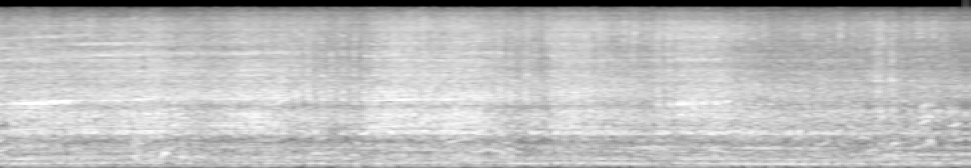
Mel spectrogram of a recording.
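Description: Small engine of a lure-coursing machine running steadily as it pulls the lure, with faint voices in the background.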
